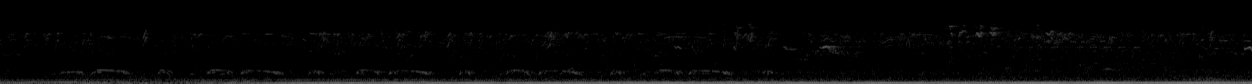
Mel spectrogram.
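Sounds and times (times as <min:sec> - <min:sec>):
bright bird chirps in the Danube delta: 0:00.0 - 0:12.5
low steady rumble: 0:00.0 - 0:12.5
bird cooing or trilling phrase in the Danube delta: 0:00.6 - 0:08.4.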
